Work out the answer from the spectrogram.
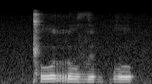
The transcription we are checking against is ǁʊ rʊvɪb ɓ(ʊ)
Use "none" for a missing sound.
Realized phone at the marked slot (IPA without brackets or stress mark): ʊ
